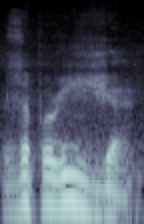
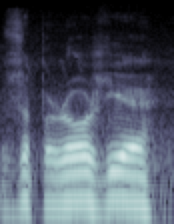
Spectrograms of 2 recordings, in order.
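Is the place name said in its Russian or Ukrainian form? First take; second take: Ukrainian; Russian. First: The name is said in its Ukrainian form. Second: The name is said in its non-Ukrainian form.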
